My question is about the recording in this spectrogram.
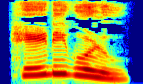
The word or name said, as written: ಹೊಡೆಗುಳು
